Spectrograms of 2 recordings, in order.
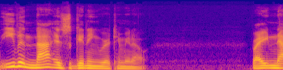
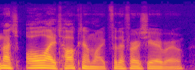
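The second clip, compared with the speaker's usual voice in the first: normal talking voice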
